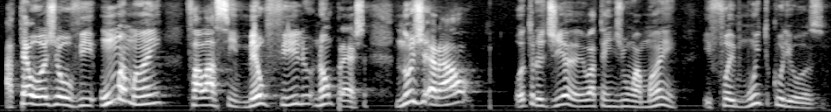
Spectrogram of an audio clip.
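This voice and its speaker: A man's voice: high-pitched, normal speed. A male pastor preaching an emphatic sermon full of stories, acting out dialogue as he goes. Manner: animated, emphatic, acts out dialogue. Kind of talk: storytelling sermon.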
